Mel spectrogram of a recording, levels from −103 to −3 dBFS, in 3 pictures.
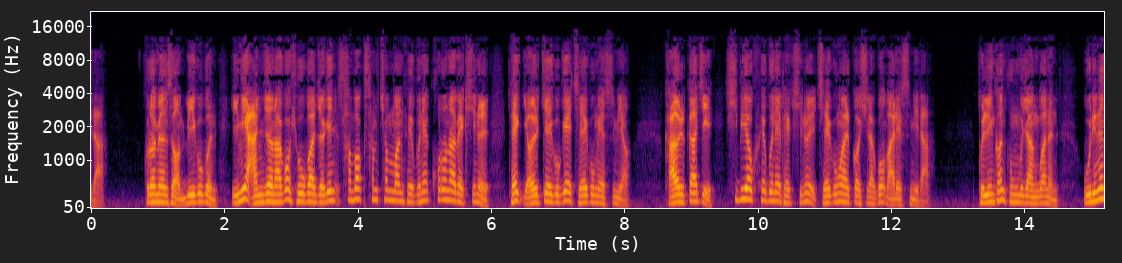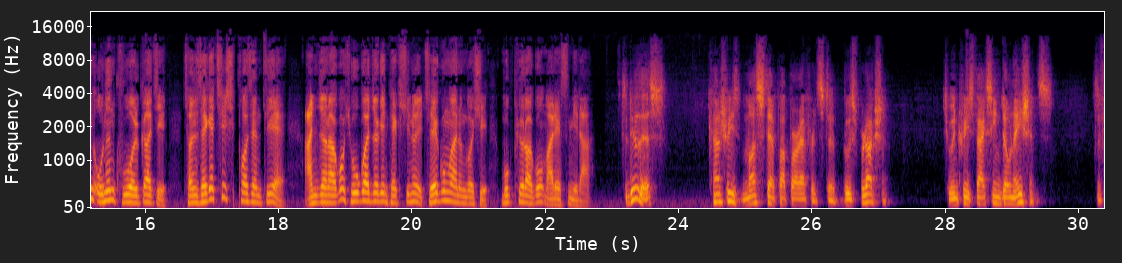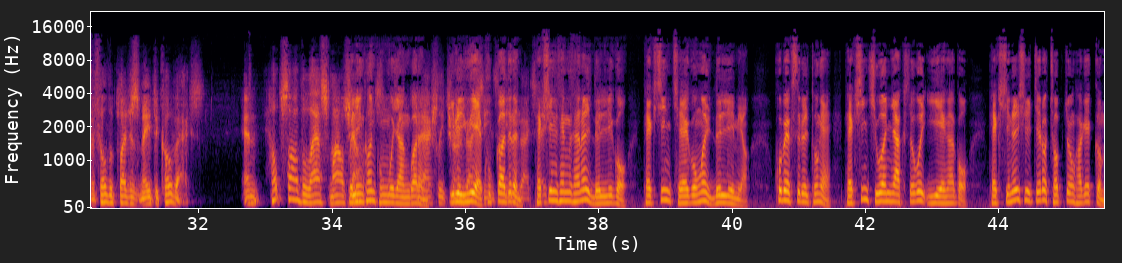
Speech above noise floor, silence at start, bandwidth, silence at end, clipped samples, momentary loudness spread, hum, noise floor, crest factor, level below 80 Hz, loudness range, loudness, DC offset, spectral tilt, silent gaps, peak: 50 dB; 0 s; 13.5 kHz; 0 s; under 0.1%; 10 LU; none; -77 dBFS; 24 dB; -66 dBFS; 5 LU; -27 LUFS; under 0.1%; -5.5 dB/octave; none; -4 dBFS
